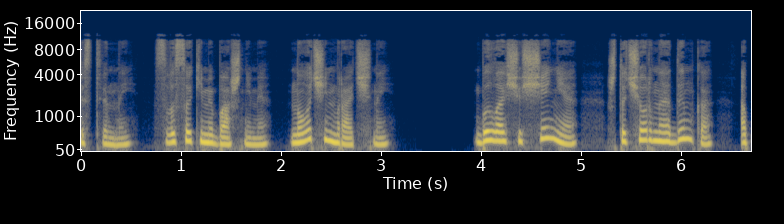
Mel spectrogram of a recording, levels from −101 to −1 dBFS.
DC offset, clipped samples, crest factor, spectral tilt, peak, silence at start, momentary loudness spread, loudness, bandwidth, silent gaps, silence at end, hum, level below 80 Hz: under 0.1%; under 0.1%; 16 dB; -6 dB/octave; -4 dBFS; 0 s; 11 LU; -19 LUFS; 11 kHz; 3.41-3.72 s; 0.05 s; none; -52 dBFS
